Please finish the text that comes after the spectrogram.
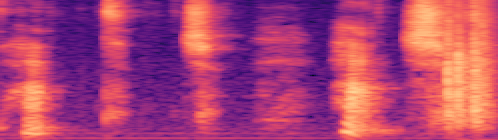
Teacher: now we hear a ch, but there is actually a sneaky little t before the ch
